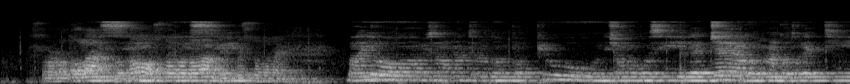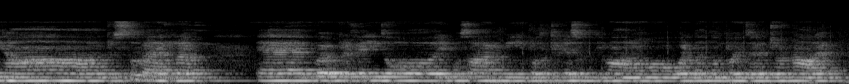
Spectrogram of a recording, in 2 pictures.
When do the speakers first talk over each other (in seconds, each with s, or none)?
0.7 s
